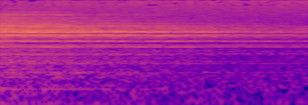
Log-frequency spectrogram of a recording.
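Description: The fading tail of a single loud musical hit in the soundtrack: a cymbal-like ring dying away slowly toward near silence.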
